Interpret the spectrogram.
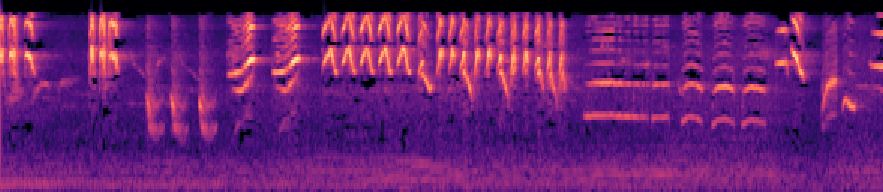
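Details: Energetic 'gacor ngerol' singing by a snowy-browed flycatcher: sharp descending sweeps, a fast buzzy trill, then even repeated arched notes, with a faint low humming drone behind.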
